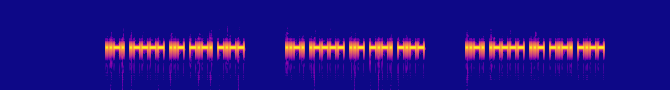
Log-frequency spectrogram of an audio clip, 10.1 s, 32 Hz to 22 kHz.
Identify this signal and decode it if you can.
Morse code, heard as a keyed tone, about 40 wpm, 700 Hz. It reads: F1UCY F1UCY F1UCY
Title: DXCC-100 Call Signs - 5 Characters - Repeated 3x - 40wpm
